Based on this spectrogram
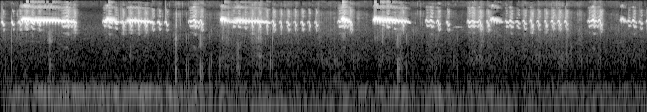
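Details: A hungry cuckoo chick cries loudly for food after the host's own young have eaten their fill. Very high, shrill, wavering squeaks come in quick bursts of varied length, about two per second, with a faint low rumble beneath.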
